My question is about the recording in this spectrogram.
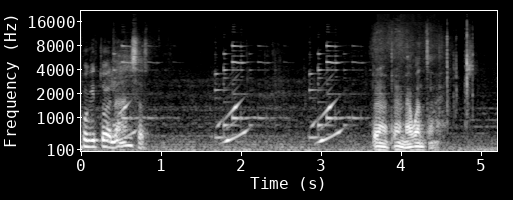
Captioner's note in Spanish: Aviso de mensaje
